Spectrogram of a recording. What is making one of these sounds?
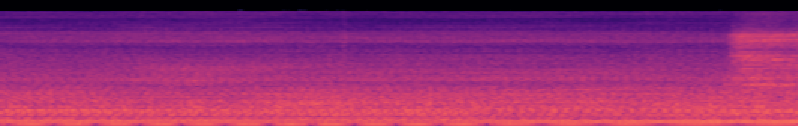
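A carburetted petrol car engine idles.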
